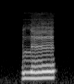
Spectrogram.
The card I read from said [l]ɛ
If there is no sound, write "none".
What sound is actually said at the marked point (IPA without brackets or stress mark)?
l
